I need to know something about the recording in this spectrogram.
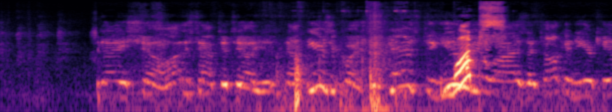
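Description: A dog growls and snarls while playing.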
